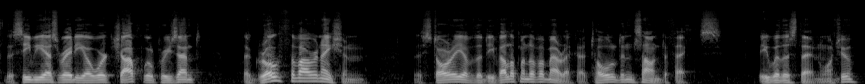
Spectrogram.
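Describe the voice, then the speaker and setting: A male network announcer in the polished style of fifties radio. His low voice rises and falls expressively over scripted copy, recorded dry and close. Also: a bit bright, dry recording. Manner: polished, formal delivery.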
